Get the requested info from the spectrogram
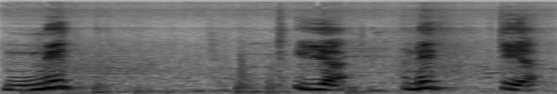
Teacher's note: पहा नित्य नित्य म्हणजे नित्य य त चा आघात हा जोडक्षराचा समोरील जोडाक्षराचा आघात ह्या नी वरती आलेला आहे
